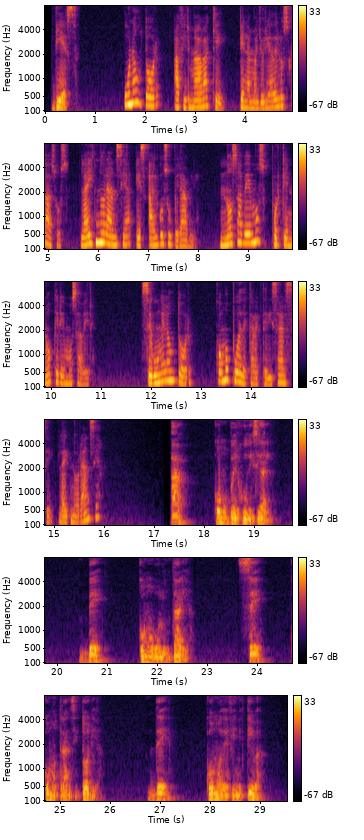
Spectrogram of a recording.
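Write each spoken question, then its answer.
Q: Según el autor, ¿cómo puede caracterizarse la ignorancia?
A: B: Como voluntaria.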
